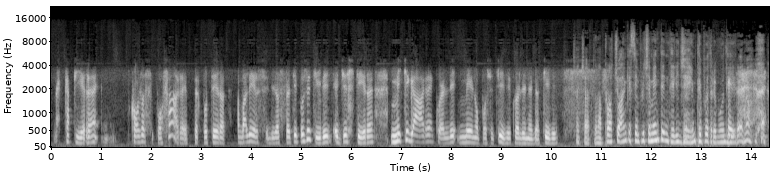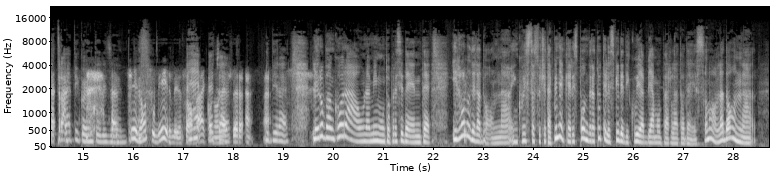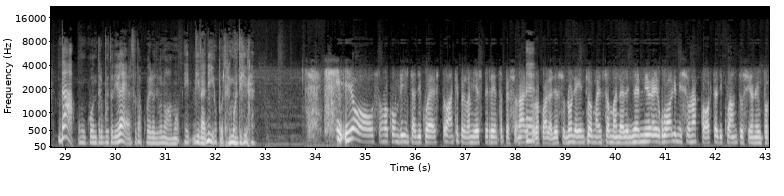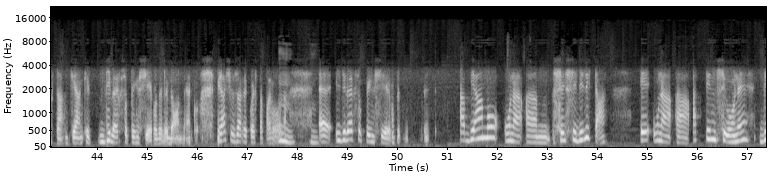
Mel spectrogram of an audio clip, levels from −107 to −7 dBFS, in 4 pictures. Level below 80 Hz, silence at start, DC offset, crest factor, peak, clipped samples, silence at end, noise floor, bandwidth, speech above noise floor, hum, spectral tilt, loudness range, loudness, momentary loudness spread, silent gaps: -64 dBFS; 0.05 s; under 0.1%; 16 dB; -8 dBFS; under 0.1%; 0 s; -54 dBFS; 13 kHz; 29 dB; none; -5.5 dB/octave; 3 LU; -25 LUFS; 8 LU; none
